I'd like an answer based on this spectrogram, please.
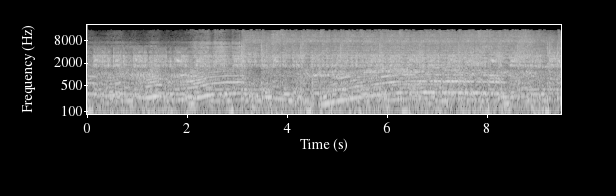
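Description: Drift car engine revving up and down in repeated rising and falling sweeps, with tyre squeal, mixed with guitar music.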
